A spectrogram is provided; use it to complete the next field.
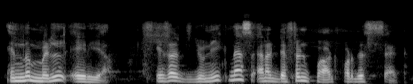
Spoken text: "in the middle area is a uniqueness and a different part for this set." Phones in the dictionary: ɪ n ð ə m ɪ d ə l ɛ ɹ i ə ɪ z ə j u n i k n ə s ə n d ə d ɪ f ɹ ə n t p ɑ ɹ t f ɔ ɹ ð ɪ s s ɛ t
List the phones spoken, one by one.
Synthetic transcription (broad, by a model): ɪ n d ə m ɪ d ə l ɛ ɹ i ə ɪ z ə j u n i k n ə s ə n d ə d ɪ f ɹ ə n t p ɑ ɹ t f ɔ ɹ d ɪ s s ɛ t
